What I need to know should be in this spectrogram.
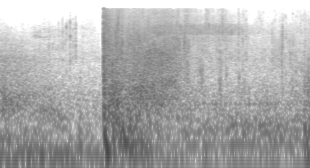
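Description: A large explosion booms.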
